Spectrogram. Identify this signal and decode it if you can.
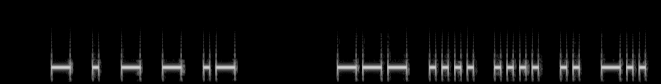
Morse code, heard as a keyed tone, about 19 wpm, 800 Hz. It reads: TETTA OHHID
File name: CW / DET / 1 3 1500C S B 18wpm 1916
